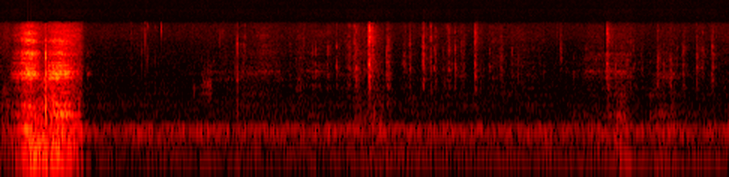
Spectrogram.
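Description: Dead air on a radio broadcast: near silence after a brief sigh at the start, with a few faint clicks in the middle.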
